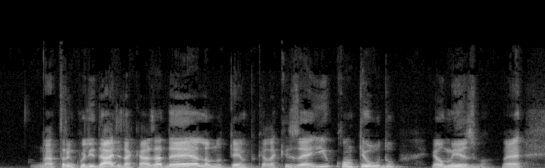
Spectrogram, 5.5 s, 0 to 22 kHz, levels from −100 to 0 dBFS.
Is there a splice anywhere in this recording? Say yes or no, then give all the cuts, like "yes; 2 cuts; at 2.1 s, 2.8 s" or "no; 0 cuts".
no; 0 cuts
